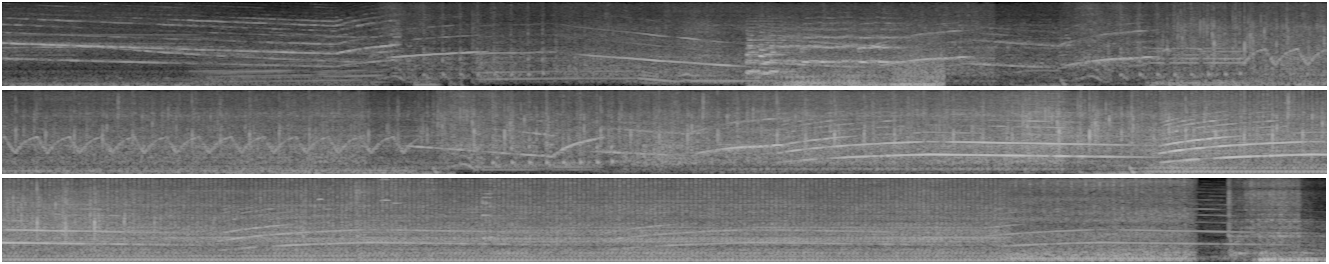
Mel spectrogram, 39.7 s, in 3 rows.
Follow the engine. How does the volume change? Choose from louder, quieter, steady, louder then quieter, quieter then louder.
louder.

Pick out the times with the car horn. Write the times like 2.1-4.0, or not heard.
7.4-9.4.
